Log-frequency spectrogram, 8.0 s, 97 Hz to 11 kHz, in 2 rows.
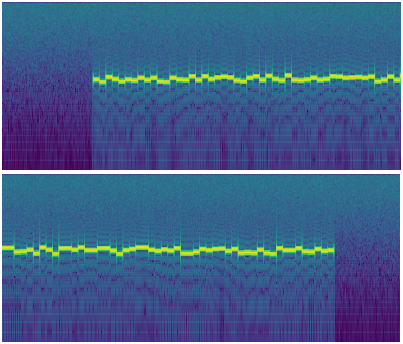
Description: Multi-tone FSK (Olivia or MFSK type), about 250 Hz wide, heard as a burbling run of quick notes, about 15.625 baud.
